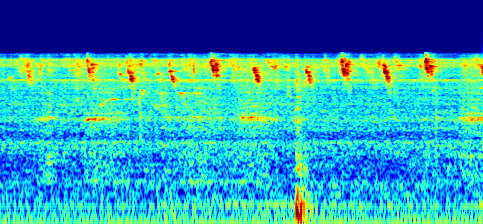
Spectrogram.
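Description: Faint, repeated short high chirps from a bird, each note falling in pitch, coming about every half second to a second. A dull knock sounds once, about four and a half seconds in.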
